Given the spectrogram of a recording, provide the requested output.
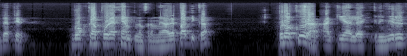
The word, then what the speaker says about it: hepática: Entonces, con enfermedad hepática lleva acento en la primera A, hepática.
